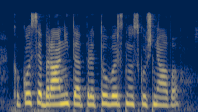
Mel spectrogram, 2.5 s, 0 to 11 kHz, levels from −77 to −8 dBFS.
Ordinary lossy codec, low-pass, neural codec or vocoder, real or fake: none; 7.2 kHz; none; real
